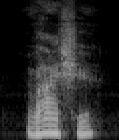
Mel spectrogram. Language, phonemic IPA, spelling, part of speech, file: Dutch, /ˈwaʃə/, waasje, noun, Nl-waasje.ogg
- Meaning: diminutive of waas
